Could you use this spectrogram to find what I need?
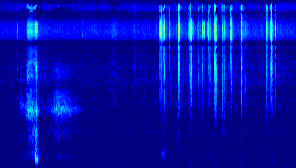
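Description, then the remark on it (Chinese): The zipper of a leather hood is tugged open with a quick rasp, then drawn slowly in a run of sharp, separate clicks, fairly crisp, with no one speaking. “小马低沉一笑，撕拉一声拉开了皮头套的拉链。”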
